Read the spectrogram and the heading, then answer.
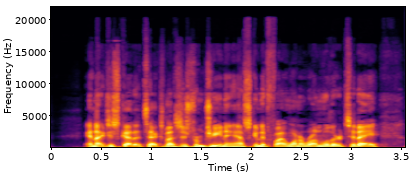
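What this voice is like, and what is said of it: Slightly rough, hoarse voice. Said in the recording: “my voice is a little rough today”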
